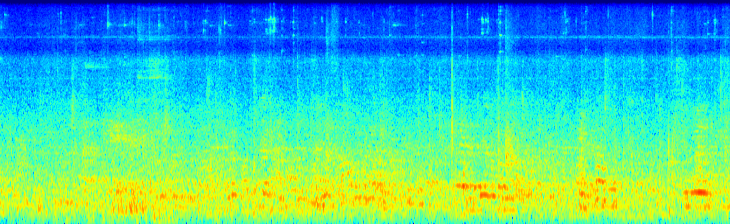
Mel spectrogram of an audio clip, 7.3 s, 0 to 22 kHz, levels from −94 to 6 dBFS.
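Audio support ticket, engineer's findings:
No audible fault found anywhere in the sound recording. No component flagged and no mechanism to trace.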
